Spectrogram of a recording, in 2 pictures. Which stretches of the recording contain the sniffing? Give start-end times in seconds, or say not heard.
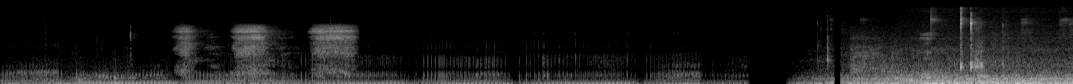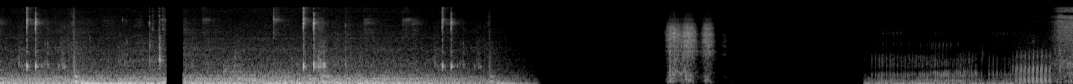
1.3-3.6, 8.5-9.5, 17.4-17.9.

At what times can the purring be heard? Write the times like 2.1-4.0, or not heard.
0.0-7.5, 19.4-21.4.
